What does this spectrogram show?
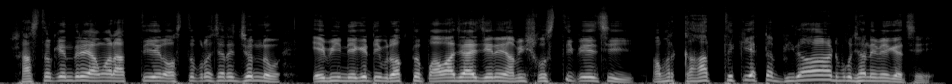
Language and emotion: Bengali, happy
